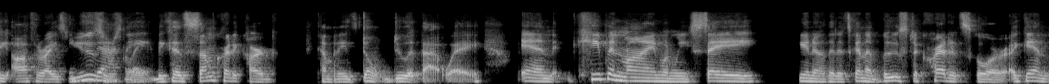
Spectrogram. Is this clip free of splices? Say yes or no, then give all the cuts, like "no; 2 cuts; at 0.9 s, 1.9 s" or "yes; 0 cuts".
yes; 0 cuts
